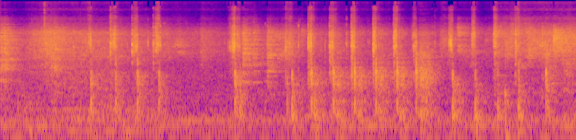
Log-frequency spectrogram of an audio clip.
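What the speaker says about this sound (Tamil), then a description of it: "மூணு வெங்காயத்தை ஃபைனாக சாப் பண்ணிக்கணும்" Knife chopping three onions finely on a cutting board for paneer curry: a steady run of sharp, close thuds, sparse at first and then quick and dense.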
